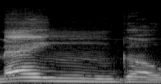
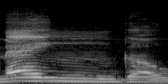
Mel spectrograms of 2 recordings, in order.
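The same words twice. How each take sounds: First: The n turns into ng at the back. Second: The n turns into ng at the back.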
